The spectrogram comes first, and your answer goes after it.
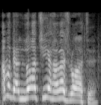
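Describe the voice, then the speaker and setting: A woman's voice: high-pitched, very animated. A woman teaching an Arabic grammar class, patiently explaining step by step with examples. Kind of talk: online class, explaining verb conjugation.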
